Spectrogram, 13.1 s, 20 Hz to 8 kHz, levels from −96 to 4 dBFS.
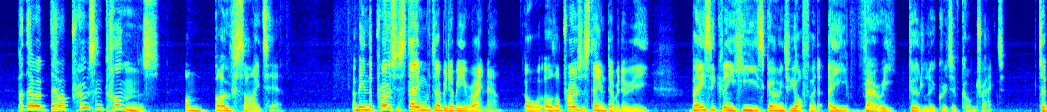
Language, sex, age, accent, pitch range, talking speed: English, male, 40-59, British, 125-165 Hz, 195 wpm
